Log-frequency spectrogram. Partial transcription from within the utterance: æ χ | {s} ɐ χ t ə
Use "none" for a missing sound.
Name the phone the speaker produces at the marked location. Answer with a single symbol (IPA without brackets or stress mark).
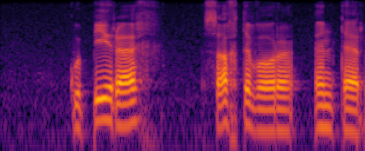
s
